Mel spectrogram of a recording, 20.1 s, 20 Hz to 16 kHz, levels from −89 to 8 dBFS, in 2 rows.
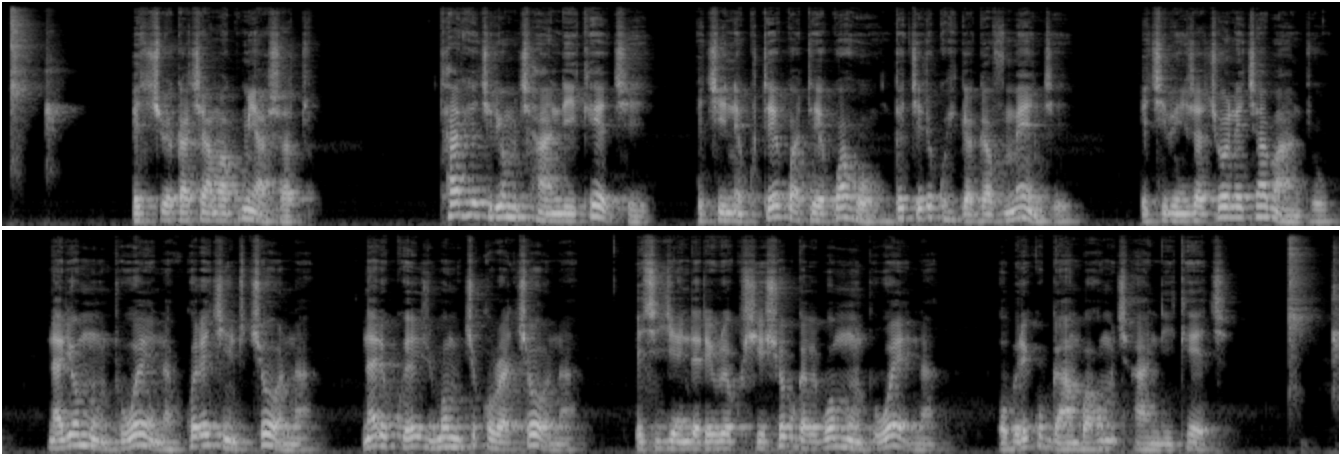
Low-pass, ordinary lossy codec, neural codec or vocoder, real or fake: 14.4 kHz; none; none; real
